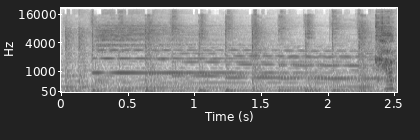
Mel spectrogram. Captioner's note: shudder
